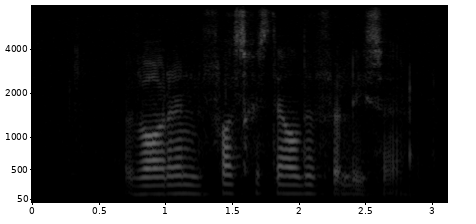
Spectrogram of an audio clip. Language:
Afrikaans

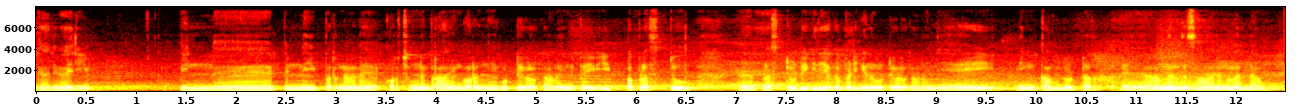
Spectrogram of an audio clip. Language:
Malayalam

